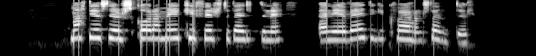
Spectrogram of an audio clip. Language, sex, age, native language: Icelandic, female, 18-19, Icelandic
